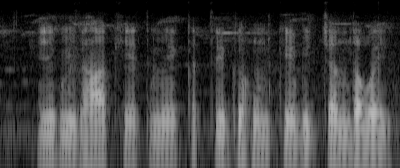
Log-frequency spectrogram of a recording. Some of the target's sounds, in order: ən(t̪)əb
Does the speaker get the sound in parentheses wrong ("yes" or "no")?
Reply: yes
